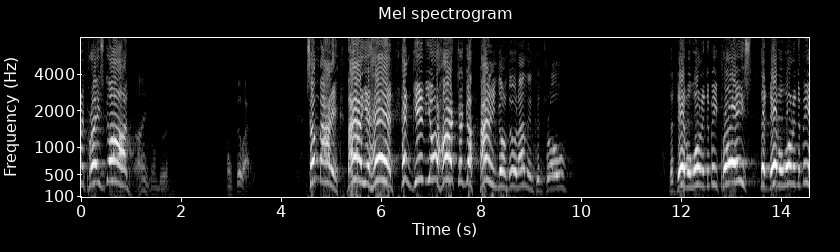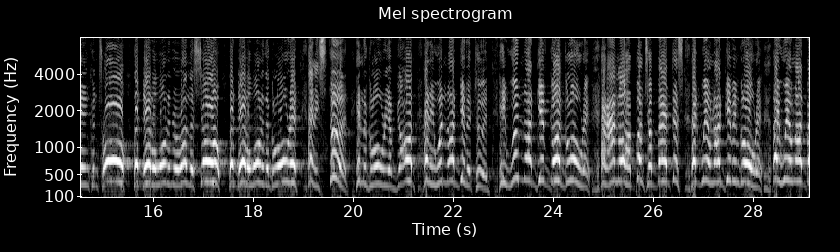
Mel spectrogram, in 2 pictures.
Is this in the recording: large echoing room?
yes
